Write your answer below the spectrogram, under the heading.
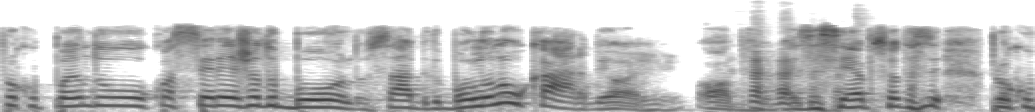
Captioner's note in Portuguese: risos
